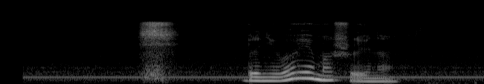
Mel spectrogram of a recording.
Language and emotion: Russian, sad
